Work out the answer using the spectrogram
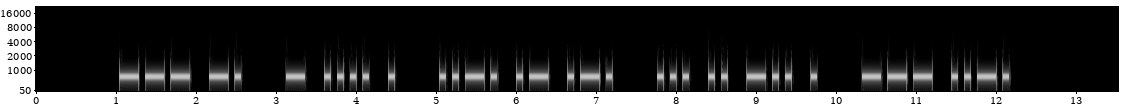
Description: Morse code, heard as a keyed tone, about 15 wpm, 700 Hz. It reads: ON THE FAR SIDE OF
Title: Sets of 5 Words 15wpm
